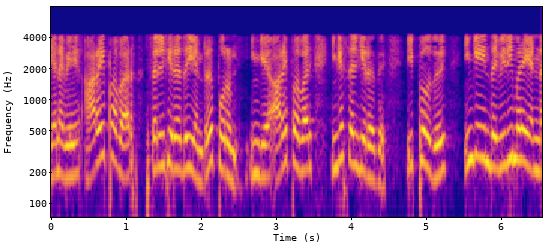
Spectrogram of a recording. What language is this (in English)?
Tamil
